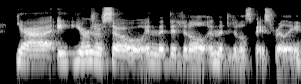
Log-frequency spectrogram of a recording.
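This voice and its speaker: At a moderate pace, a woman with an American accent and a fairly high pitch talks in a normal speaking voice. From US, Seattle. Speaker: marketing executive. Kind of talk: podcast interview.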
